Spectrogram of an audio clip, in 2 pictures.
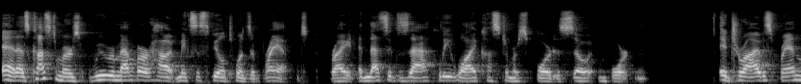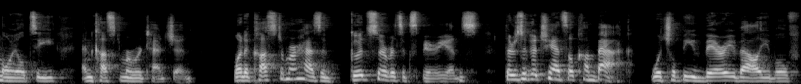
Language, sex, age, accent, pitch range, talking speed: English, female, 30-49, American, 160-210 Hz, 185 wpm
